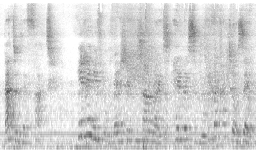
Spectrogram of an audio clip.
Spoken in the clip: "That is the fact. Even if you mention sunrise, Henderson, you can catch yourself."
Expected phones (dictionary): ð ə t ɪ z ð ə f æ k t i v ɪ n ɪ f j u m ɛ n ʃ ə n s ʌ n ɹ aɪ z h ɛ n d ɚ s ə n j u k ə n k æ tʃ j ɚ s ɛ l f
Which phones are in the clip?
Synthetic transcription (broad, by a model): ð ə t ɪ z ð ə f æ k t i v ɪ n ɪ f j u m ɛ n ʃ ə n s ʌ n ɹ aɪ s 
